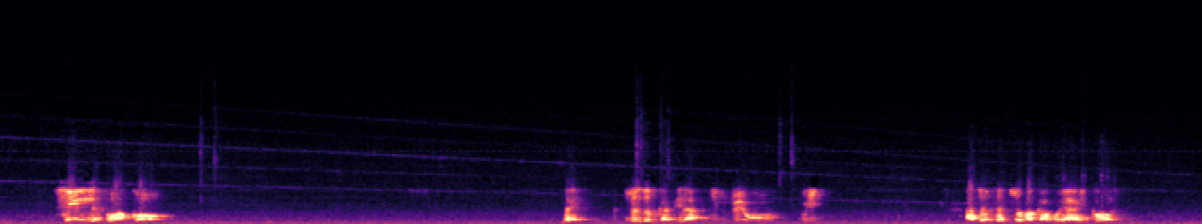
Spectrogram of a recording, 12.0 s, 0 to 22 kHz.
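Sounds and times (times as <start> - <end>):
speech over a telephone line: 0.6 - 1.8, 5.7 - 8.3, 9.7 - 11.3.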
